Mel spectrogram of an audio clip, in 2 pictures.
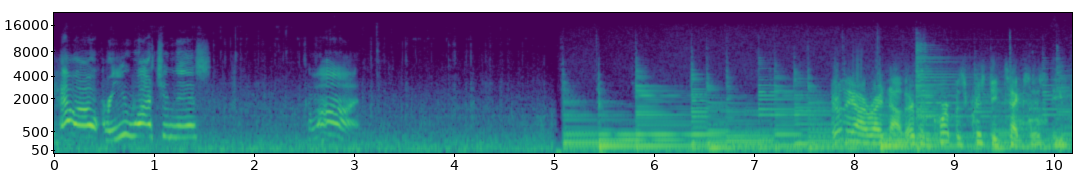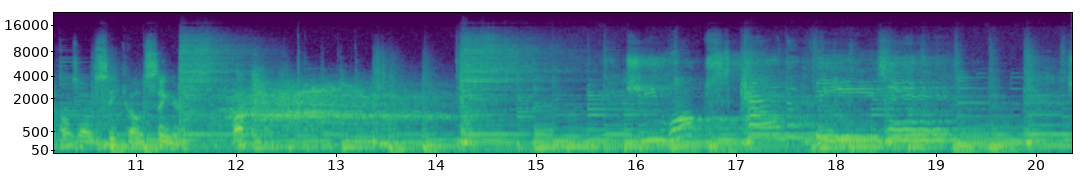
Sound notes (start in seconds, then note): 4.9 upbeat folk music; 11.5 audience cheering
